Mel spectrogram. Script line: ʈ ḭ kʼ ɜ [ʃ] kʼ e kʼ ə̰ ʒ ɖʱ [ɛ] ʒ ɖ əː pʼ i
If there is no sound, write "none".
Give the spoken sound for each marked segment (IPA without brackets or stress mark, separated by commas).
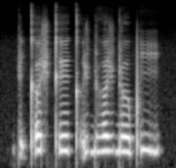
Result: ʃ, ɜ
